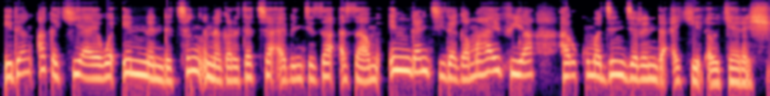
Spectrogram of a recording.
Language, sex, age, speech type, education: Hausa, female, 15-29, spontaneous, tertiary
